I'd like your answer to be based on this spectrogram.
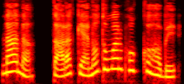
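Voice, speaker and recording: Protective eldest prince for a fairy tale, read by a woman: firm, questioning, higher-pitched, dry recording. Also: very animated, moderate pace, fairly bright tone, no echo, exaggerated voice. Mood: firm, confronting.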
